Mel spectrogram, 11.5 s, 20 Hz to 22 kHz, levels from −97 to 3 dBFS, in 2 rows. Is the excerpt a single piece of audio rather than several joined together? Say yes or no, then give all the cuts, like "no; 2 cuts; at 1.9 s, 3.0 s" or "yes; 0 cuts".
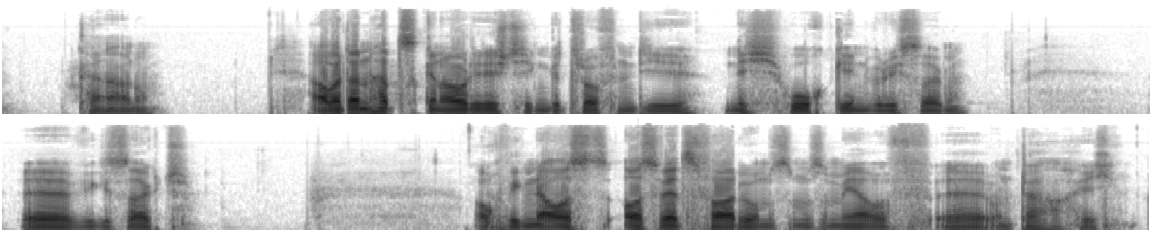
no; 2 cuts; at 1.7 s, 9.4 s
